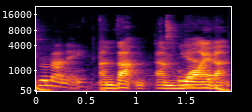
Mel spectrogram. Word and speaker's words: Rhimani: It's Rhimani.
